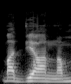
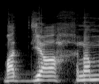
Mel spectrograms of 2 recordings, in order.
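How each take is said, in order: First: A doubled n is said with no h. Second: The h sound comes before the n. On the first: It is how ordinary people say it. "నాకు నావత్తిచ్చేసి ఆ రెండు సమస్యలను దాటేశారు" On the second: It follows the written form. "రాసిన లిపిలో ఇలా ఉంది కాబట్టి అది పలకాలి అనుకుని"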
